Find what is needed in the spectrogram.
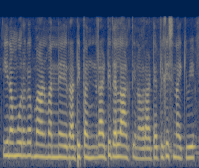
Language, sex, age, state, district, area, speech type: Kannada, female, 18-30, Karnataka, Koppal, rural, spontaneous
